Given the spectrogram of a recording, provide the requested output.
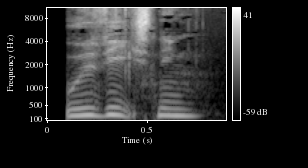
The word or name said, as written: udvisning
